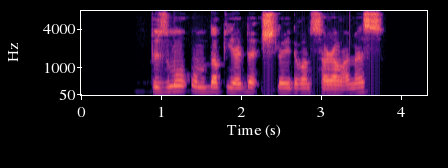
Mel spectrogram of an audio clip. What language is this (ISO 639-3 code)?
uig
